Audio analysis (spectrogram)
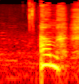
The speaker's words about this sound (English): you would soon hear the sound of footsteps running toward you, panting.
